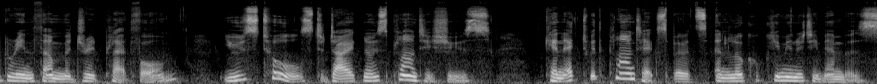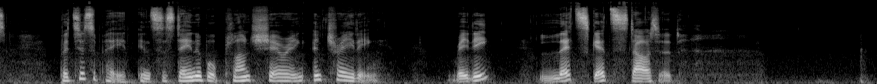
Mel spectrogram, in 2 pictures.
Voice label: E Learning How to grow plants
